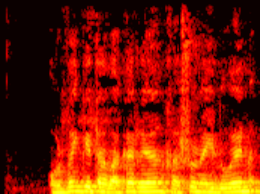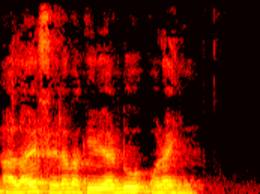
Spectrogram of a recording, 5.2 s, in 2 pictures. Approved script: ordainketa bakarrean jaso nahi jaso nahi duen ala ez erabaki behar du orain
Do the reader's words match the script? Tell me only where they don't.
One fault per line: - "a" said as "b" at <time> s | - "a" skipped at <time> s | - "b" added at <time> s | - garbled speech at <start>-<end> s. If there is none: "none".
- "jaso nahi" skipped at 2.2 s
